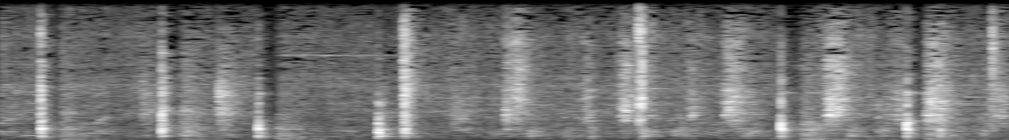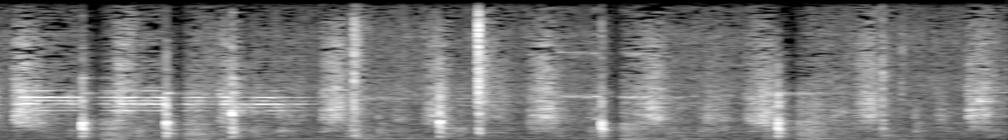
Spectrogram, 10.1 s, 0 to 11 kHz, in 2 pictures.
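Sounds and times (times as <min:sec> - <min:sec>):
knife chopping on wooden block: 0:00.1 - 0:10.0.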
